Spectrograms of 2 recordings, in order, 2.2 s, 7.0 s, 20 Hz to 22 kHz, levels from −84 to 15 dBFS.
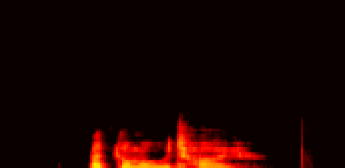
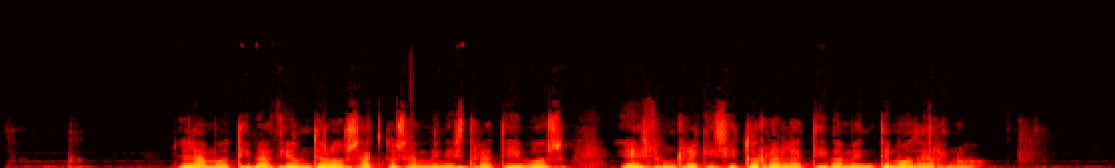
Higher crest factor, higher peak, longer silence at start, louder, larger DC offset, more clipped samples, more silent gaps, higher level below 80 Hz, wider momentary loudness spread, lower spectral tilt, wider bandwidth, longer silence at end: first, 24 dB vs 16 dB; about the same, -4 dBFS vs -4 dBFS; first, 0.55 s vs 0.25 s; second, -25 LUFS vs -22 LUFS; neither; neither; neither; second, -66 dBFS vs -28 dBFS; first, 9 LU vs 6 LU; about the same, -8.5 dB/octave vs -8 dB/octave; second, 6.2 kHz vs 7.4 kHz; second, 0.65 s vs 0.85 s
